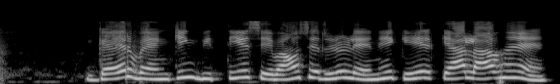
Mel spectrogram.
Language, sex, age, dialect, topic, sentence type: Hindi, female, 25-30, Marwari Dhudhari, banking, question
